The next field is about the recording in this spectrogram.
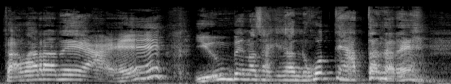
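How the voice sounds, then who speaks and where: A male rakugo storyteller playing a gruff, hard-drinking Edo fishmonger husband, with old speech. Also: sits high, normal speed, fairly bright tone. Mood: tipsy, boastful. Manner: gruff, boisterous, blustering.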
